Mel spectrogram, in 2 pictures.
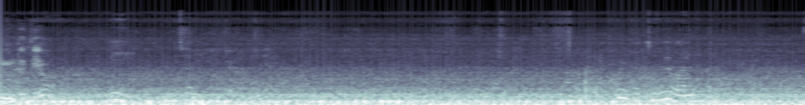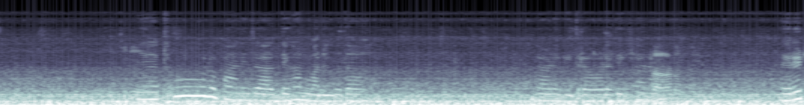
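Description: Steady low engine and road rumble inside a moving bus, with faint voices of passengers talking now and then.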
